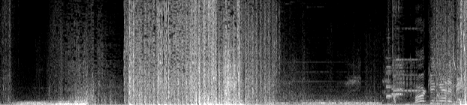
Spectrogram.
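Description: Automatic gunfire in the battle royale game Warzone, a loud, dense burst of rapid shots lasting about two seconds, preceded and followed by quieter rattling and brief player voices.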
